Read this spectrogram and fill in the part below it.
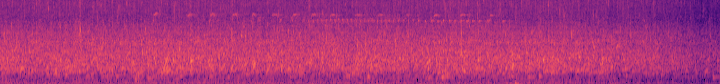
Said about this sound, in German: Wasser. Element, gemeinsames Naturgut, erneuerbar und doch endlich.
